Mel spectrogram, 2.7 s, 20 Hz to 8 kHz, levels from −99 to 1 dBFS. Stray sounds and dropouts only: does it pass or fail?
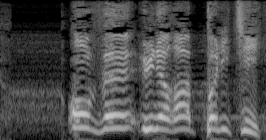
pass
